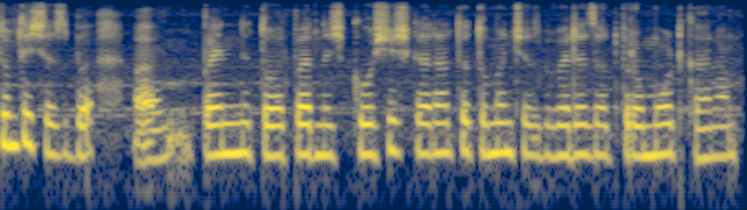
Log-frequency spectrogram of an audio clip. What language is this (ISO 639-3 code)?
kas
